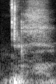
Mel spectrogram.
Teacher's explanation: Nah, ini alif lam syamsiyah, maka lamnya di sini tidak terbaca jelas karena di sini alif lam bertemu dengan huruf syamsiyah nun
